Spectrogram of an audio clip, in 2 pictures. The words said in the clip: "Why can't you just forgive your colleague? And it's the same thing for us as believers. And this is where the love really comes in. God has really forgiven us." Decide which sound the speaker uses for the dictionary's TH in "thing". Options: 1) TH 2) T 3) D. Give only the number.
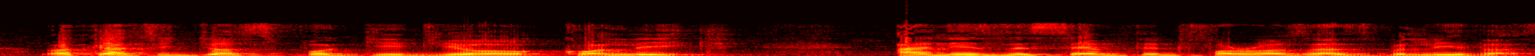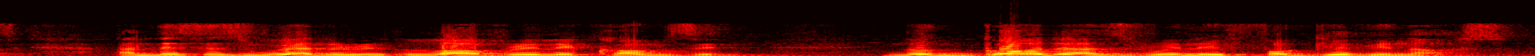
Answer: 1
